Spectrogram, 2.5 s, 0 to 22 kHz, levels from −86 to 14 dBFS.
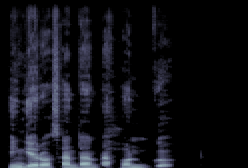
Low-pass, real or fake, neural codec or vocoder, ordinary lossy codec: none; fake; vocoder, 44.1 kHz, 128 mel bands every 256 samples, BigVGAN v2; none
